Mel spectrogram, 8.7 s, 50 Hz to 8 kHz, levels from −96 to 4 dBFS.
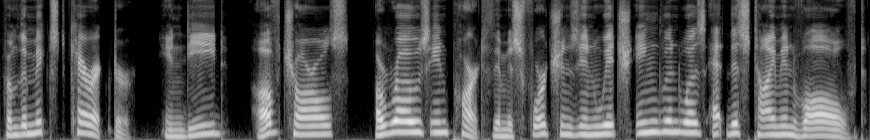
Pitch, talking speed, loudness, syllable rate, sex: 175 Hz, 140 wpm, -17 LUFS, 4.3 syllables/s, male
